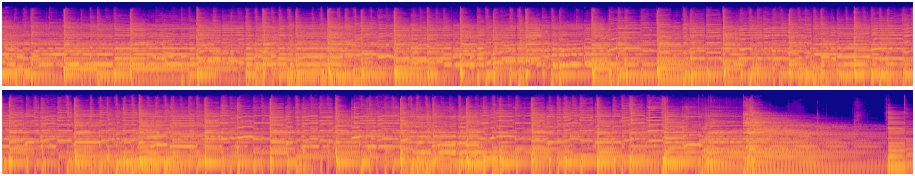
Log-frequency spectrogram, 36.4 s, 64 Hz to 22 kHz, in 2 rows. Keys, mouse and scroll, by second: 0.4 ctrl+drag, 1.9 ctrl+j, 3.0 ctrl+a, 3.6 alt+z, 4.1 drag, 4.6 drag, 5.2 shift+d, 6.1-7.0 shift+middle drag, 7.0 click, 9.0 s, 12.8-13.2 right drag, 13.2-13.5 shift+middle drag, 13.5 s, 14.8 click, 16.8 alt+middle click, 17.1 alt+middle click, 17.5 scroll up 2, 18.0-18.6 middle drag, 19.7 alt+middle click, 20.6-21.9 middle drag, 21.9 s, 23.4 click, 23.6 scroll down 3, 24.0-24.3 middle drag, 24.3 drag, 24.6 scroll up 1, 24.9 alt+middle click, 26.5 alt+middle drag, 27.3-28.4 shift+middle drag, 28.4 click, 29.3 click, 31.3 s, 35.0 click.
